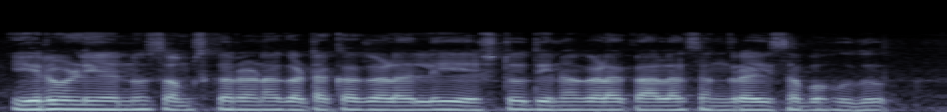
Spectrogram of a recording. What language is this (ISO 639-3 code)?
kan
